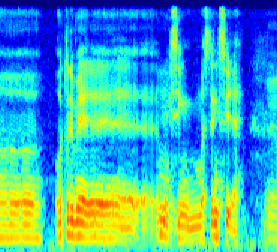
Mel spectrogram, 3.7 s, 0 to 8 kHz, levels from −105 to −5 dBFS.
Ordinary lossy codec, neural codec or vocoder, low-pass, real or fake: none; vocoder, 22.05 kHz, 80 mel bands, WaveNeXt; 7.2 kHz; fake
